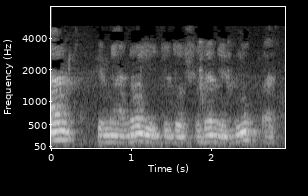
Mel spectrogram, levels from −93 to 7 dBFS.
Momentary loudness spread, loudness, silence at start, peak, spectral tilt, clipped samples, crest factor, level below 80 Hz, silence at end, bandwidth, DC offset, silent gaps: 9 LU; -20 LUFS; 0 s; -2 dBFS; -11.5 dB/octave; under 0.1%; 16 dB; -56 dBFS; 0.1 s; 5.4 kHz; under 0.1%; none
